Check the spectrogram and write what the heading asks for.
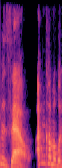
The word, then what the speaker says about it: Zelle: Who says stop calling it Zelly? It's Zell, rhymes with Bow.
